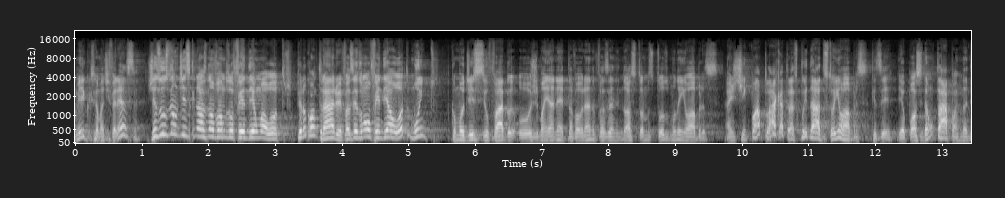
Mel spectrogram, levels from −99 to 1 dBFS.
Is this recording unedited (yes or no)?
no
